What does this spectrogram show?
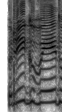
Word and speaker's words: ऋग्वेद: नहीं, तुम लोग बाबू वेदा है, वेदा होता ही नहीं है, हिंदी वर्ड है ये, संस्कृत का वर्ड है। ऋग्वेद होता है।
